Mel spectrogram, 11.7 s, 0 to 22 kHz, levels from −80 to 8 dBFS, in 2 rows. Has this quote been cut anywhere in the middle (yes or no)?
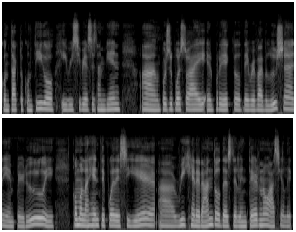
yes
